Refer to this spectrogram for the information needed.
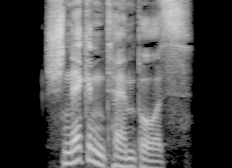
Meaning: genitive singular of Schneckentempo
- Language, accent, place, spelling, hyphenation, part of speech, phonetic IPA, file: German, Germany, Berlin, Schneckentempos, Schne‧cken‧tem‧pos, noun, [ˈʃnɛkn̩ˌtɛmpos], De-Schneckentempos.ogg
